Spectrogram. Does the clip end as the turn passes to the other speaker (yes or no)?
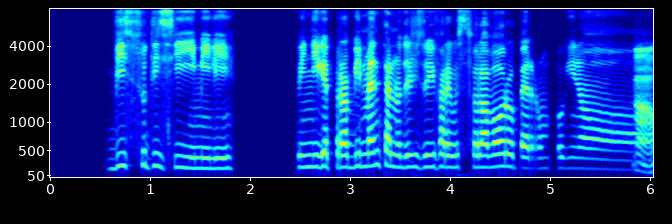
no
